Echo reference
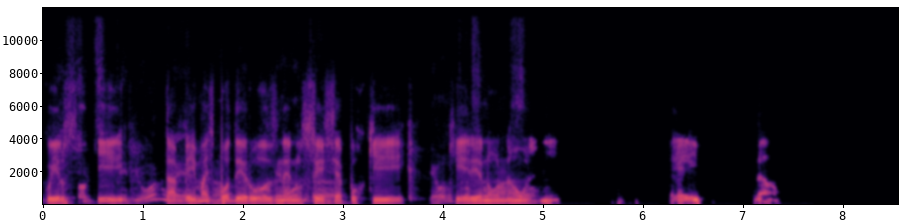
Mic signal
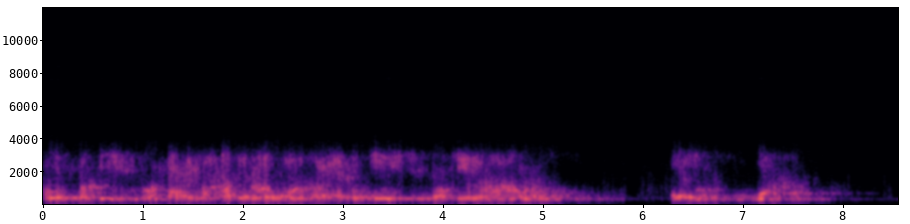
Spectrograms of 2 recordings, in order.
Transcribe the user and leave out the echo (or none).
none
